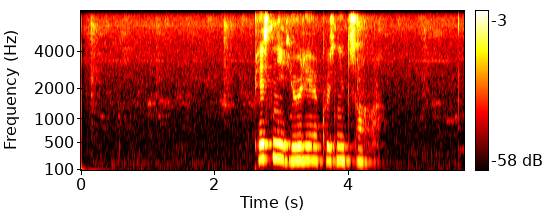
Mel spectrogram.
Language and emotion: Russian, sad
